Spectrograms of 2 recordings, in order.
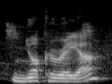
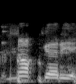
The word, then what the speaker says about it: gnoccheria: So, Ben, you own what's called Australia's first gnoccheria. Is that how you pronounce it? What does it mean? Yeah, that's very good pronunciation, Ricardo. So it's gnoccheria. You really have to roll it.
